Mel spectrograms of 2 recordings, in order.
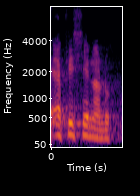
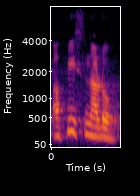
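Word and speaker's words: aficionado: एफिशिएनाडो, इसको प्रोनाउंस करते हैं अफिशनाडो, अफिशनाडो, अफिशनाडो प्रोनाउंस करते हैं।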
